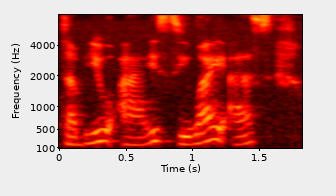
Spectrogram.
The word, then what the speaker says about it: WiCyS: We often go by our acronym, WiCyS, and it's spelled W-I-C-Y-S. We pronounce it WiCyS, like we sisters, because that's exactly what we are.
